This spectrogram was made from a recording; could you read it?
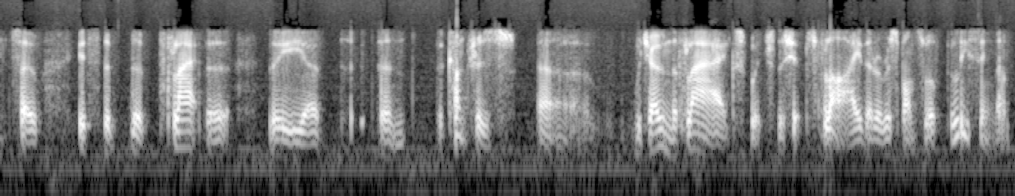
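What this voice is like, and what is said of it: British European accent. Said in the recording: “you can gather from my accent, I come from Europe, well, the UK”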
